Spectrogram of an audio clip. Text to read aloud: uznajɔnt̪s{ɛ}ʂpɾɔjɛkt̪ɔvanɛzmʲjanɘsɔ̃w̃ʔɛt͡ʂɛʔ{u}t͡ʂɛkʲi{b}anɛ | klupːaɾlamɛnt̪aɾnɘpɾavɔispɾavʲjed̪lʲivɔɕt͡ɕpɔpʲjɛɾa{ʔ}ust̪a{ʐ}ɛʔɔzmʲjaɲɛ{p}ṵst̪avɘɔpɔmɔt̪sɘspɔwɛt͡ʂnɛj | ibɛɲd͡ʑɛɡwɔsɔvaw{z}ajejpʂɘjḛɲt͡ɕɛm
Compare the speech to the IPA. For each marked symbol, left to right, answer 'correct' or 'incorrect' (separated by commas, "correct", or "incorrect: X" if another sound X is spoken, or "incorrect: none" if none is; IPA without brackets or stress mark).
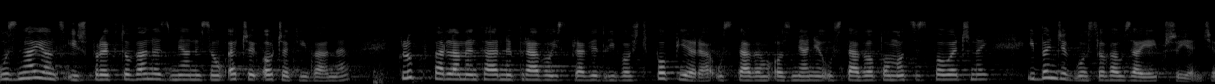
incorrect: i, incorrect: ɔ, incorrect: v, correct, incorrect: v, incorrect: ʔ, correct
